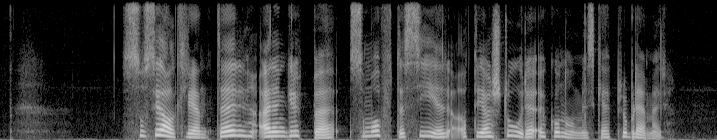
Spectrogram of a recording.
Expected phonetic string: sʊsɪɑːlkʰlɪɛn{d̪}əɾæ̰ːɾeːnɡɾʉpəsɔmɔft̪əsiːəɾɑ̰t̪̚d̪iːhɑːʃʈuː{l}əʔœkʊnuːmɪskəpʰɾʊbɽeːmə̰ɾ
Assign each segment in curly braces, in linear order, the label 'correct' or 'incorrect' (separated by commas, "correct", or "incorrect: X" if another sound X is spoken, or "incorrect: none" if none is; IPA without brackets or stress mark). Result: incorrect: t̪, incorrect: ɾ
